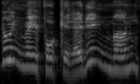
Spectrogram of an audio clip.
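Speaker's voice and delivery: deliberately bad, soft Scottish accent. Speaker repeats their own complaint in another voice: bad Scottish accent. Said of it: "it's the worst Scottish accent I've ever heard".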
